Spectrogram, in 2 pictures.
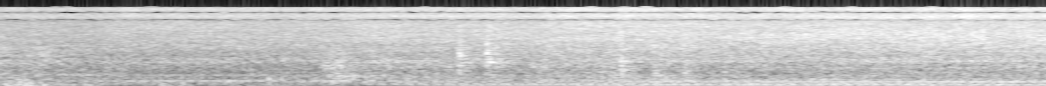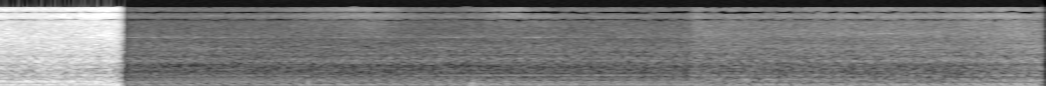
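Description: Water spray hissing at a boat rinse station over a running vehicle engine, growing louder, then cutting off abruptly about six seconds in to a quieter steady engine hum.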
